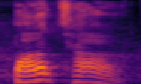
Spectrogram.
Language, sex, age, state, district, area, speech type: Maithili, male, 60+, Bihar, Purnia, urban, read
